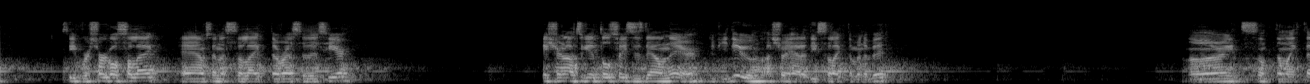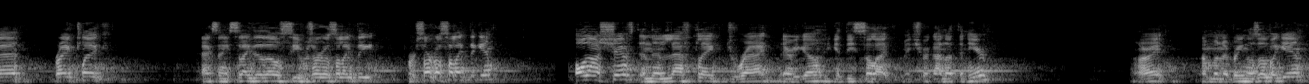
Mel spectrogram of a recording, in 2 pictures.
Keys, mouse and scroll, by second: 0.4 c, 14.1 middle click, 15.8 c, 21.7 middle click, 22.5 middle click, 23.3 middle click.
